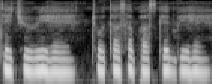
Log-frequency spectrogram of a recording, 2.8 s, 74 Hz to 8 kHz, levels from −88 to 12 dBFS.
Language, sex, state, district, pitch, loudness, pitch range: Hindi, female, Arunachal Pradesh, Lower Dibang Valley, 160 Hz, -13 LUFS, 150-165 Hz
